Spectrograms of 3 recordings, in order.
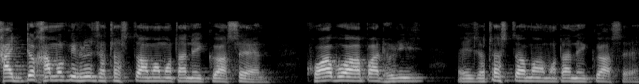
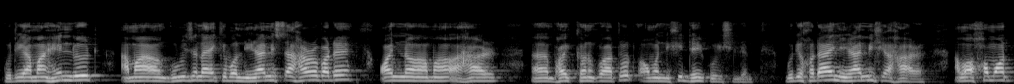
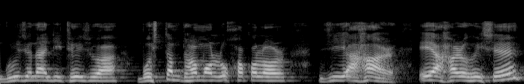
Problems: none marked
